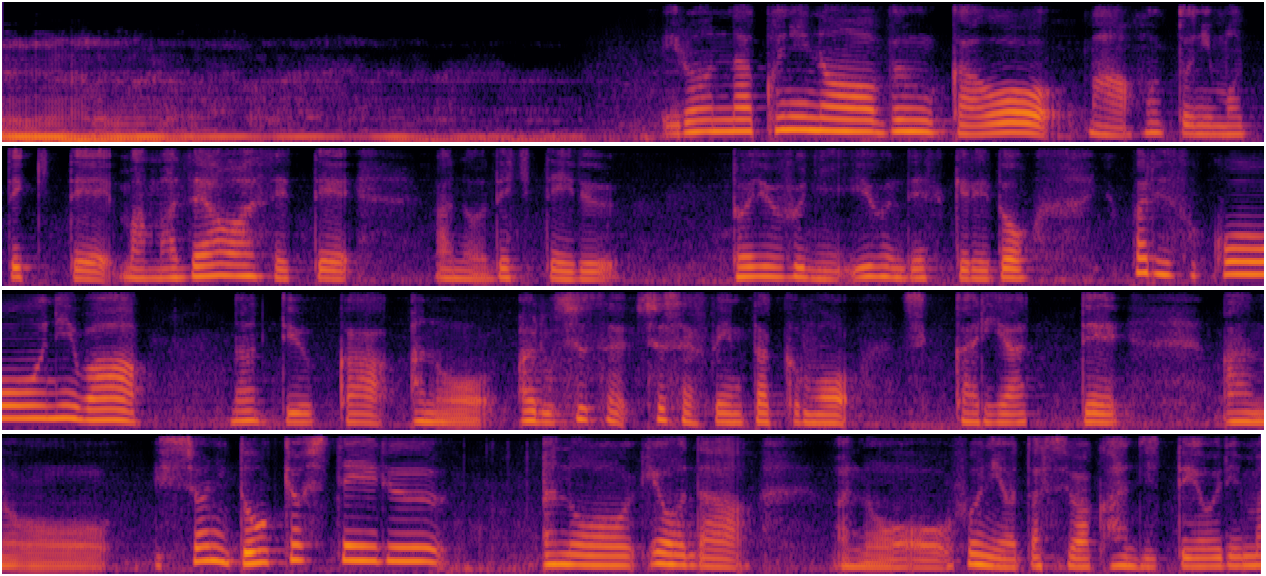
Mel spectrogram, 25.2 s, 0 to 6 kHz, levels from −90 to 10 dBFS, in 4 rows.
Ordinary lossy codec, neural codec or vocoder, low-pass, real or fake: none; codec, 16 kHz, 2 kbps, X-Codec, WavLM features, trained on Multilingual LibriSpeech; 5.4 kHz; fake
